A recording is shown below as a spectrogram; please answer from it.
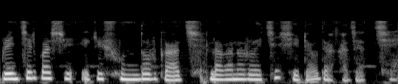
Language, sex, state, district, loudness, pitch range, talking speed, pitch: Bengali, female, West Bengal, Cooch Behar, -16 LUFS, 220-255 Hz, 165 wpm, 235 Hz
